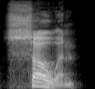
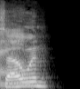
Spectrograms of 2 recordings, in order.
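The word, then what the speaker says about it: Samhain: Well, it's actually spelled S-A-M, Sam, H-A-I-N, like But it's Sam called Hain, sowing? – But it's pronounced as sowing.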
